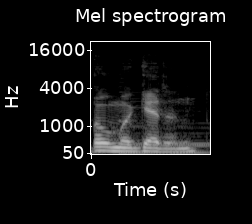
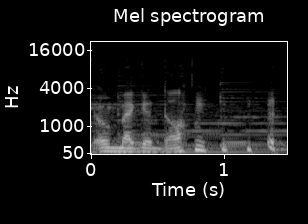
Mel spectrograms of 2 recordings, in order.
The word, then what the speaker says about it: Omageddon: Oh, it's pronounced Omageddon. Yeah. I just like I like I made that connection. I was like, oh yeah, like Armageddon, but then just like didn't until like after I'd already pronounced it like Omegadon.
